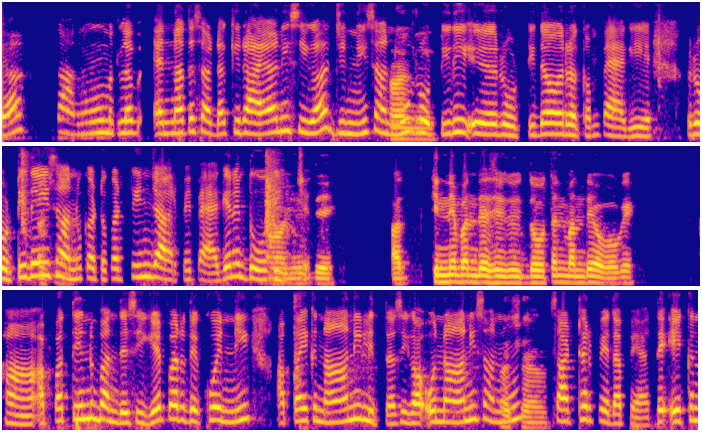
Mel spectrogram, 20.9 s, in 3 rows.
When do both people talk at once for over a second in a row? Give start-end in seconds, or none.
none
